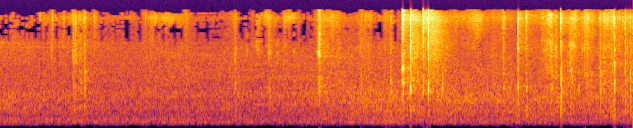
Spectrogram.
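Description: Light clicks and taps of small objects being handled on a tabletop, a few at first, then a cluster about four seconds in and more near the end, over a steady hiss.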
